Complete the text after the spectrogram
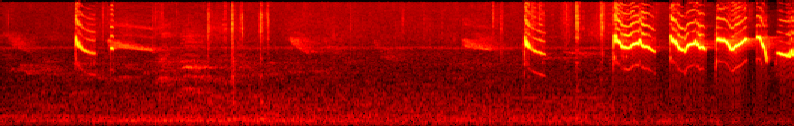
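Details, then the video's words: White-eye fighting trill song (líu đấu), meant to stimulate singing: scattered high chips and a short whistle early, then a lively run of looping, high wavy notes in the final second and a half. "Vành khuyên líu đấu. Kích lửa vành khuyên líu đấu"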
